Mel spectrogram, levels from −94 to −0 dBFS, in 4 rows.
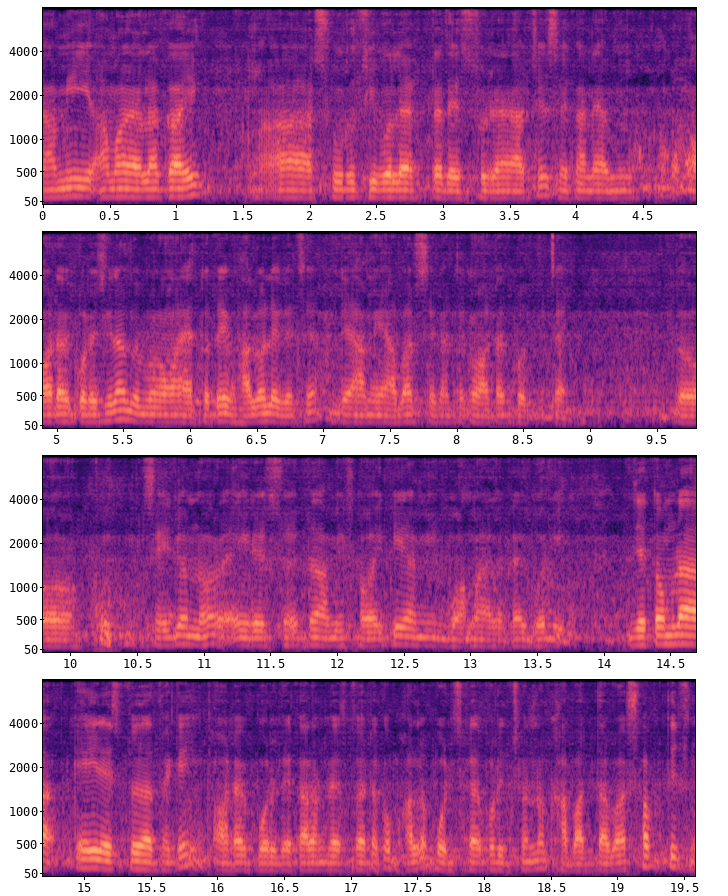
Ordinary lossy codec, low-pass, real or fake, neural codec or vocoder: none; none; fake; codec, 16 kHz, 4.8 kbps, FACodec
